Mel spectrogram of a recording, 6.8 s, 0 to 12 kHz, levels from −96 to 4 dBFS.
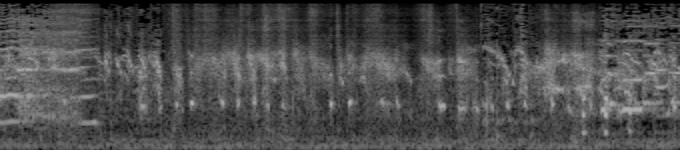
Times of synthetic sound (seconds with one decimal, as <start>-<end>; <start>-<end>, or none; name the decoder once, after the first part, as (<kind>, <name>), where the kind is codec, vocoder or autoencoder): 0.5-1.0 (autoencoder, DAC-VAE); 1.7-4.8; 5.4-6.0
